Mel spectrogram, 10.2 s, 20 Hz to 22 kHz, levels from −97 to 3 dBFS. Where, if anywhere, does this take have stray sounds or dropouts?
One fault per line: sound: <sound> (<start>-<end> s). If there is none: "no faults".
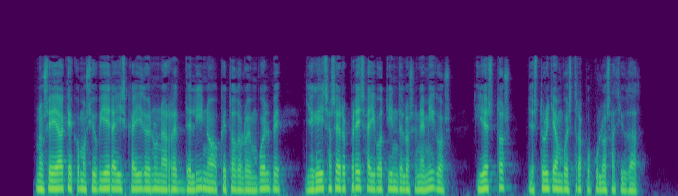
no faults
